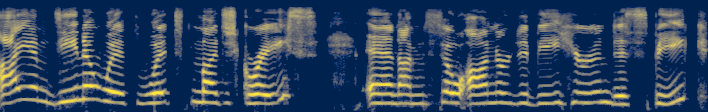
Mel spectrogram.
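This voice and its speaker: A raised, projected voice moves at a very slow pace, with a dry, close sound and no echo. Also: woman, high pitch for a woman, fairly even intonation. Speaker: community program worker. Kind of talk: club talk. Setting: meeting room with audience, live stream.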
